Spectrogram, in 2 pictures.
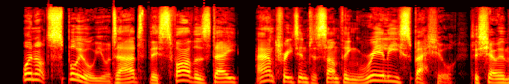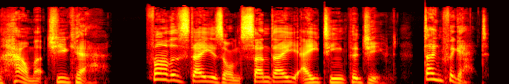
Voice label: UK Fathers Day Male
